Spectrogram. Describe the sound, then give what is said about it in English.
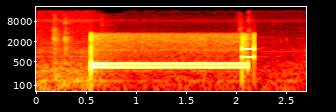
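A telephone number is dialed: a steady, low dial tone hums for about a second and a half, then a quick flurry of brief key tones cuts it off. “You guys keep talking while I dial. It's a surprise call coming.”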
